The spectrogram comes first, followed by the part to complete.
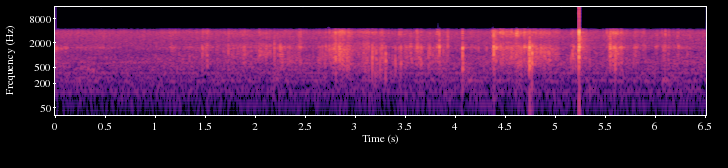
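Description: Foil wrapper of a trading-card pack crinkling and tearing as it is opened, the crackling bunched in the second half, with one sharp snap about five seconds in.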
